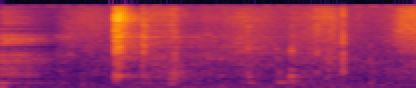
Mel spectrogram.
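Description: A few light metallic clinks and taps from loose mower hardware, such as bolts, being handled.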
